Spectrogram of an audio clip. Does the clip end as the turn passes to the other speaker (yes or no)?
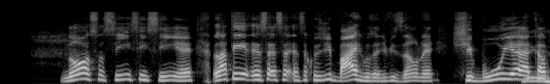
no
